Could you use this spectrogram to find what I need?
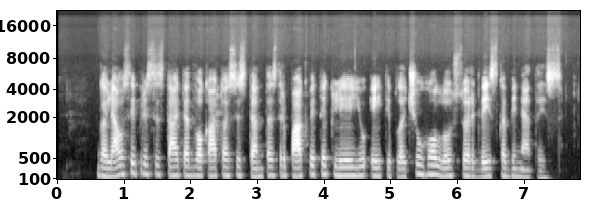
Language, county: Lithuanian, Utena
